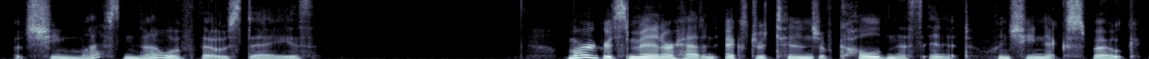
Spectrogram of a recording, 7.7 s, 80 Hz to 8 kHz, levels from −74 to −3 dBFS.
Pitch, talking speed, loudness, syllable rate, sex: 185 Hz, 165 wpm, -19 LUFS, 5.1 syllables/s, female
